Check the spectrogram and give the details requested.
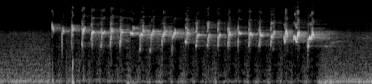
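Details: Fighter-type lovebird kept as a hobby bird, singing the prized long trill called ngekek panjang: a rapid, high chattering run of about twenty even notes held for some two and a half seconds, in a quiet indoor setting.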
